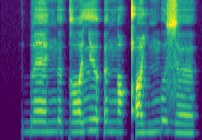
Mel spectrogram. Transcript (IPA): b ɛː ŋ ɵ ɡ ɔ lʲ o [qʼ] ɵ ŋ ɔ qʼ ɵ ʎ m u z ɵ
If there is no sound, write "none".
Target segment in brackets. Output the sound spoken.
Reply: ʔ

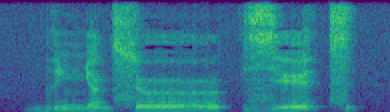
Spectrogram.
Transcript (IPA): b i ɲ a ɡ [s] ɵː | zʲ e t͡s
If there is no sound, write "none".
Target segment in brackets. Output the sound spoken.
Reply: s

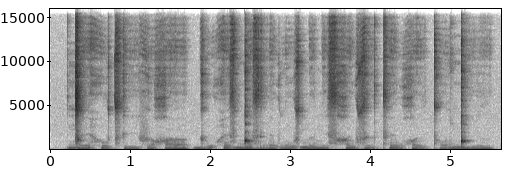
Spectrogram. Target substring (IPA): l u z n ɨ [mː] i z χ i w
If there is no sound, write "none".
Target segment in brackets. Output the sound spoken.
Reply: n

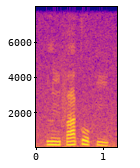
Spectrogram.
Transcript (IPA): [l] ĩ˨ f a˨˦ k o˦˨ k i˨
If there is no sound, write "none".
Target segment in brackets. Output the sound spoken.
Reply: l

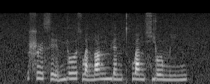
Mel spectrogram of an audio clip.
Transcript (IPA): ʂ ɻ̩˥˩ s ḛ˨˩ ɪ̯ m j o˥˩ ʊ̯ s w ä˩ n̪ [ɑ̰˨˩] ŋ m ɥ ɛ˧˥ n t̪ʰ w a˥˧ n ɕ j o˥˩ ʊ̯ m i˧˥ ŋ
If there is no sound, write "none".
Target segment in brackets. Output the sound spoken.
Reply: ɑ˥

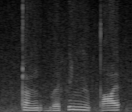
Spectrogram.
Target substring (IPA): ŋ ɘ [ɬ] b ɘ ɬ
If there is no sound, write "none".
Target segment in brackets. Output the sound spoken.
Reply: none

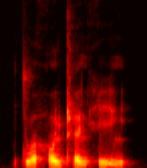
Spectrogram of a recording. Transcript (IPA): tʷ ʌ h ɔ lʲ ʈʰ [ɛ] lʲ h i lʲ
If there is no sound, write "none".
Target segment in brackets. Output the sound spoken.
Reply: ɛ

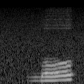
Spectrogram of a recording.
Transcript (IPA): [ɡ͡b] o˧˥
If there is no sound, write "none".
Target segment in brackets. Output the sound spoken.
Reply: ɡ͡b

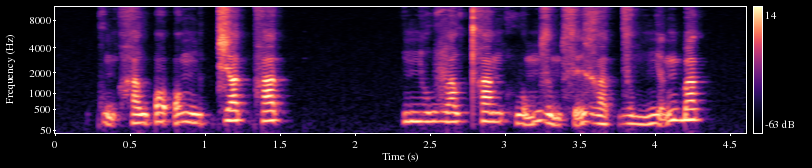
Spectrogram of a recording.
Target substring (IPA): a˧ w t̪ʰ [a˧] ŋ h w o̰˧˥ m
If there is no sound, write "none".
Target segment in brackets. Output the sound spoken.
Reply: a˧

